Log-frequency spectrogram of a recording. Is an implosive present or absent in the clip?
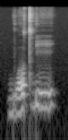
present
